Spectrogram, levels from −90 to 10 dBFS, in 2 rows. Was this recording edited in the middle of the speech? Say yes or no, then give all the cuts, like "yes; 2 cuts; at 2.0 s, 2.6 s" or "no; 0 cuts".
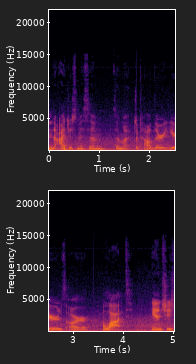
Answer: yes; 1 cut; at 1.7 s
